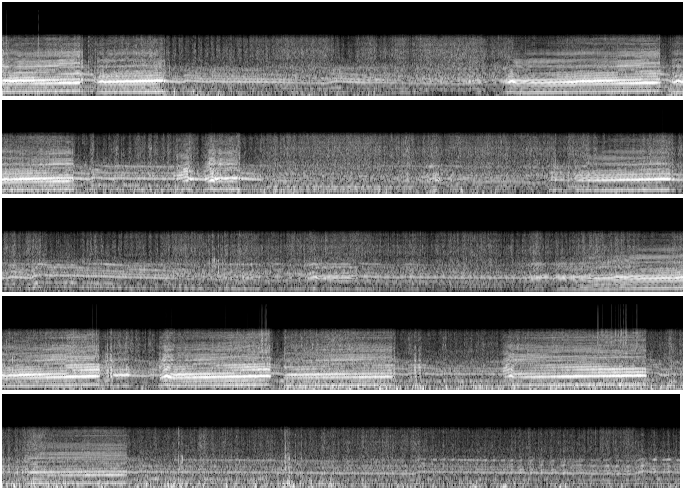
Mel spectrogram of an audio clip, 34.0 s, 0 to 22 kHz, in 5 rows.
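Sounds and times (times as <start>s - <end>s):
go-kart engine revving: 0.0s - 34.0s.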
